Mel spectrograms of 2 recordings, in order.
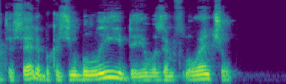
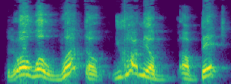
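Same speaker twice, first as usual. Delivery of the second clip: higher, louder indignant disbelief; acted offense; 6 semitones higher, 5 dB louder than usual. Insulted person challenging the name-caller, acted indignant offense. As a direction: react sharply, as if just insulted.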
